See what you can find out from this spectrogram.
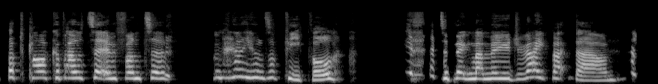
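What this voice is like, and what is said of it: Liverpool Scouse accent. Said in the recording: “a Liverpool accent ... the Scouse accent”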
